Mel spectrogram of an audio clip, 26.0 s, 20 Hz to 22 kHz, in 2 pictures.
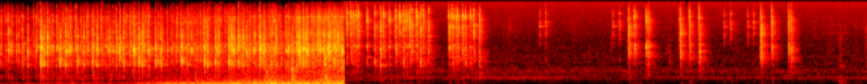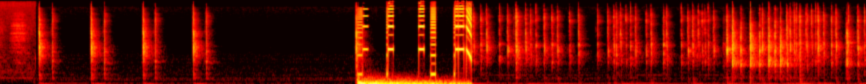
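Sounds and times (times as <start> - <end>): mechanical keyboard typing: 0.0 - 7.3, 9.2 - 12.0, 19.9 - 26.0.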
